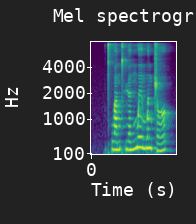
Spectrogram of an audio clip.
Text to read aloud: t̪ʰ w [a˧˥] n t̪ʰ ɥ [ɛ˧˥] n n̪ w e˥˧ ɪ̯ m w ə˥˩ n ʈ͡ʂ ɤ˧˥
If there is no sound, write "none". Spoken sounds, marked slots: a˧˥, ɛ˧˥

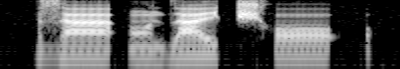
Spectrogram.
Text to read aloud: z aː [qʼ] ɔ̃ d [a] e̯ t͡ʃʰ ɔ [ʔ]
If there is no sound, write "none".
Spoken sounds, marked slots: ʔ, a, ʔ

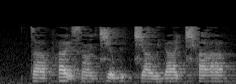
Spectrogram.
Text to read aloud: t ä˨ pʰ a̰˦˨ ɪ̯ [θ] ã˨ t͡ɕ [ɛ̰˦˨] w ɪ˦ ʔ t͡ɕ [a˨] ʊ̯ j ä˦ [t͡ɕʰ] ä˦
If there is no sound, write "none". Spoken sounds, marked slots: s, ɛ̰˦˨, a˨, t͡ɕʰ

